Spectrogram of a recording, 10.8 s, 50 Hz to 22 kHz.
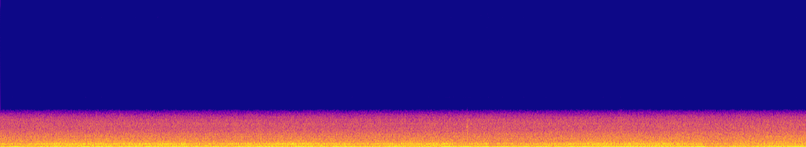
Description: Strange noise (28Hz) at approx. 1700 rpm. That noise happens only under low load. A bit more or less gas and the noise stops.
